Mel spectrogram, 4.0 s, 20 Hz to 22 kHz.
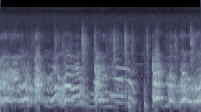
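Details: Dense chorus of huskies howling and yipping together during a sled dog race weekend, Forest of Dean, November 2001, from VHS tape; rising and falling tones pile up with a brief dip near three seconds.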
